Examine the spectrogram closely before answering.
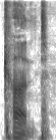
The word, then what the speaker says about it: cunt: So it's pronounced cunt, cunt. C-U-N-T, yeah, exactly. You have to really land on the T.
